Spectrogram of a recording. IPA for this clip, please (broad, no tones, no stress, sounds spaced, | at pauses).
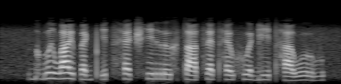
ɡ ɯ ɡʷ i w a ɪ̯ p ɛ ɡ pʼ i t͡sʰ ɛ t͡ʃʰ i r ɯ x t a t͡s ɛ tʰ ɛ xʷ ɛ ɡ i tʰ a w u v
